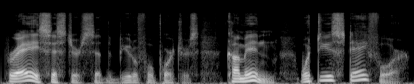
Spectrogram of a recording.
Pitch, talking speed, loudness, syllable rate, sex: 115 Hz, 190 wpm, -19 LUFS, 4.8 syllables/s, male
